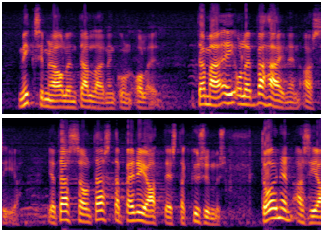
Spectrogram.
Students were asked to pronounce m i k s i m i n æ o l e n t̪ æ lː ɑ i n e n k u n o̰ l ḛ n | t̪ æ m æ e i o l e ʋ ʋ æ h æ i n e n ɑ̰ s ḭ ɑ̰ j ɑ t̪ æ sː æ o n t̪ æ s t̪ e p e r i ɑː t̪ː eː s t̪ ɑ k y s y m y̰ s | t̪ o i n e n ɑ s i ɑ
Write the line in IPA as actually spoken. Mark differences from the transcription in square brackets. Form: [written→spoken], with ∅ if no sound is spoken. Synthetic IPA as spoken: m i k s i m i n æ o l e n t̪ æ lː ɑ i n e [n→ŋ] k u n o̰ l ḛ n | t̪ æ m æ e i o l e ʋ ʋ æ h æ i n e n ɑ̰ s ḭ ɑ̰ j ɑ t̪ æ sː æ o n t̪ æ s t̪ [e→æ] p e r i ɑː t̪ː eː s t̪ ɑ k y s y m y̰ s | t̪ o i n e n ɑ s i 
